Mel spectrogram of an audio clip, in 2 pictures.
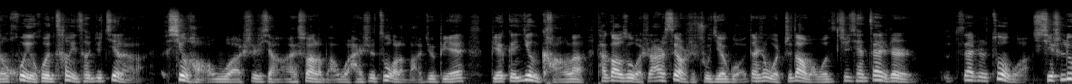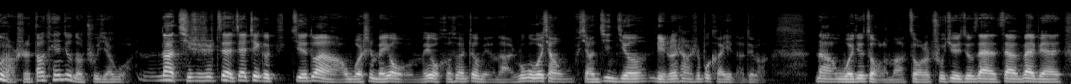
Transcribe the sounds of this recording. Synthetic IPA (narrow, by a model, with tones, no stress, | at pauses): nɤ˧˥ŋxwə˥˧i˥˧ŋxwə˥˧nt͡sʰɤ˥˧ŋi˥˩t͡sʰɤ˥˧ŋt͡ɕjo˥˧t͡ɕi˥˩nla˧˥ɪlə̰˩ɕi˥˩ŋxɑ˨˩˦ʊwɔ˨˩ʂɻ̩˥˩ɕjɑ̰˨˩˦ŋa˥˧ɪswa˥˩nlə˩bɐ̰˩wɔ˨˩xa˧˥ɪʂɻ̩˥˧t͡swɔ˥˩lə˩bɐ̰˩t͡ɕjo˥˩ʊpjɛ˧˥ | pjɛ˧˥kə˥˧ni˥˩ŋkʰɑ˧˥ŋlə˧t̪ʰa˥kɑ˥˩ʊs̬u˩wɔ˨˩ʂɻ̩˥˧˥s̩˥˩jɑ˨˩ʂɻ̩˥˧ʈ͡ʂʰu˥t͡ɕjɛ˧˥k̬wɔ˨˩˦t̪a˥˧nʂɻ̩˥˩wɔ˨˩ʈ͡ʂɻ̩˥t̪ɑ˥˩ʊmɐ˩wɔ˨˩ʈ͡ʂɻ̩˥t͡ɕʰjɛ˧˥nt͡sa˥˧ɪʈ͡ʂə˞˥˩ | t͡sa˥˧ɪʈ͡ʂə˥˧t͡swɔ˥˩kwɔ̰˥˩t͡ɕʰi˧˥ɻ̩˧˥ljo˥˩ʊʂɑ˨˩ʊʂɻ̩˥˩t̪ɑ˥ŋt̪ʰjɛ˥nt͡ɕo˥˩ʊnɤ˧˥ŋʈ͡ʂʰu˥t͡ɕjɛ˧˥kwɔ˨˩na˥˩t͡ɕʰi˧˥ʂɻ̩˧˥ʂɻ̩˥˧t͡sɪt͡sa˥˧ɪʈ͡ʂɤ˥˩ɡə˩t͡ɕjɛ˥t̪̬wa˥˩nɐ˩wɔ˨˩ʂɻ̩˥˩me˧˥ɪjo˨˩ʊme˧˥ɪjo˨˩ʊxɤ˧˥s̬wa˥˧nʈ͡ʂɤ˥˩ŋmi˧˥ŋd̪ə˧ɻu˧˥k̬wɔ˧˩wɔ˧˥ɕjɑ˧˥˦ŋɕjɑ˨˩ŋt͡ɕi˥˩nt͡ɕi˥ŋli˨˩ɻwə˧nʂɑ˥˧ŋʂɻ̩˥˧p̬u˥˩kʰɤ˧˥i˨˩d̪ə˦t̪we˥˩ɪɐ̰˩ | na˥˩wɔ˨˩t͡ɕjo˥˩ʊt͡so˨˩lə˦mɐ˧t͡so˨˩ʊlə˦ʈ͡ʂʰu˥t͡ɕʰy˥˩t͡ɕjo˥˧ʊt͡sa˥˧ɪt͡sa˥˧ɪwa˥˧ɪpjɛ˥˩n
